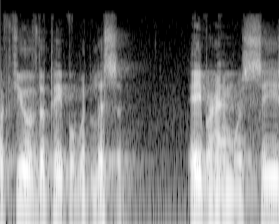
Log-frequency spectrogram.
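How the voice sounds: A natural reading voice. The pitch moves in an ordinary way.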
